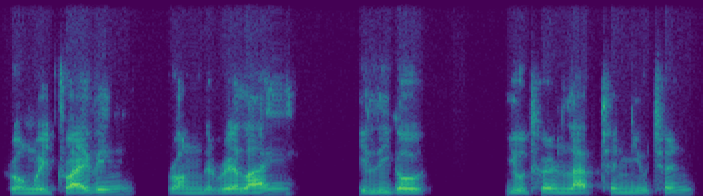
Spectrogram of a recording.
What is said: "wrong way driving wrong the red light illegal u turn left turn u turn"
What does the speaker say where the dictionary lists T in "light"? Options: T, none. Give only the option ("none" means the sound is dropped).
none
